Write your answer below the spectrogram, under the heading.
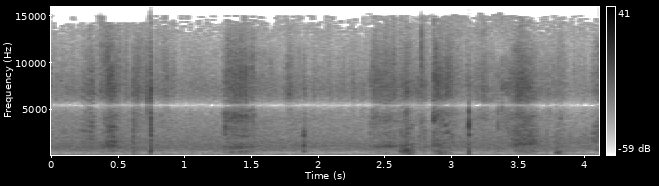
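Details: Two Staffordshire Bull Terriers, Esme and Leo, clowning around in play: short snorting grunts and brief throaty growl-like bursts scattered through, over a steady low rumbling background.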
